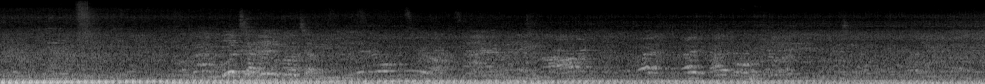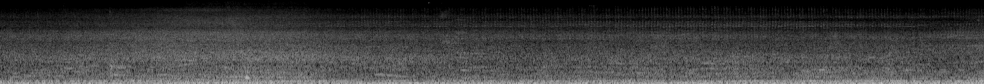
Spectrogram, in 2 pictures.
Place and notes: Walking through the market, motorcycle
